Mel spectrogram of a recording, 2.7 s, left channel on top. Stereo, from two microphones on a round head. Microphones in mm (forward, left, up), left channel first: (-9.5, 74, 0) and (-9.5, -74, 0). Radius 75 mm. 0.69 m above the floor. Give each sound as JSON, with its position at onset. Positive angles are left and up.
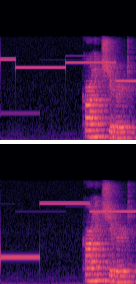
{"t": 1.6, "sound": "a woman speaking", "side_deg": 50, "distance_m": 1.7}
